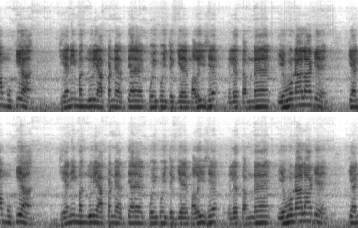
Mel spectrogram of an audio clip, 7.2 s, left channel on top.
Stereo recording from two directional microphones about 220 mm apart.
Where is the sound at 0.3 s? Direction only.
20° left (ahead or behind).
